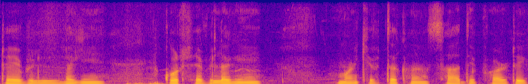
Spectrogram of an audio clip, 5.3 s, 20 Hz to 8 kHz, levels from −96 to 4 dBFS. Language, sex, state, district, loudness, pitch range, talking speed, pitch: Garhwali, male, Uttarakhand, Uttarkashi, -19 LUFS, 115-125 Hz, 135 wpm, 120 Hz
